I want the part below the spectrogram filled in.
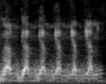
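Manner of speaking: deep growled yum yum; munch low like a hungry dinosaur. Acted. Dinosaur pretending to eat child, deep growl.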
